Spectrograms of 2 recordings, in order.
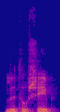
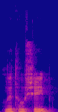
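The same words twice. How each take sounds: The two takes are said the same way.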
